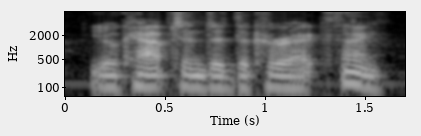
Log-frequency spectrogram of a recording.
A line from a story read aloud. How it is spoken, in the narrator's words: he said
